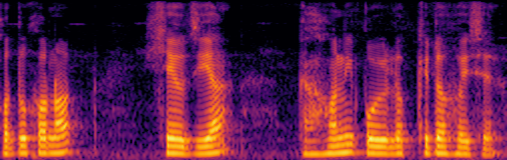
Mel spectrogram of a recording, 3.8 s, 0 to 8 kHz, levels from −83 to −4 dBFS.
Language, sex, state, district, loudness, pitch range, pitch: Assamese, male, Assam, Sonitpur, -17 LUFS, 125-140 Hz, 135 Hz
